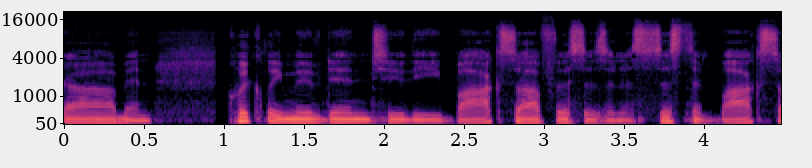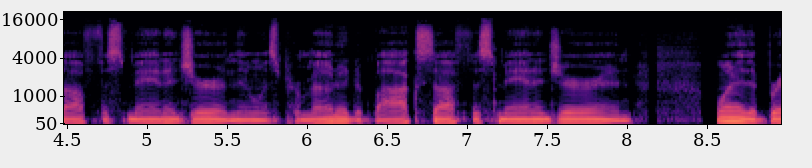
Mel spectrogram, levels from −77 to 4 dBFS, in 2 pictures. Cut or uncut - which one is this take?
cut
